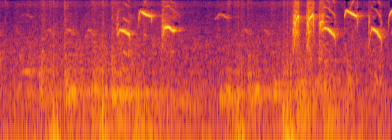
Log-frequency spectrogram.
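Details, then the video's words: Cinereous tit singing: two short bursts of high, clear whistled notes, each note sliding down in pitch. A brief phrase is followed by a longer run of about seven quick notes. Faint background hiss. "SUARA ASLI BURUNG GLATIK BATU"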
